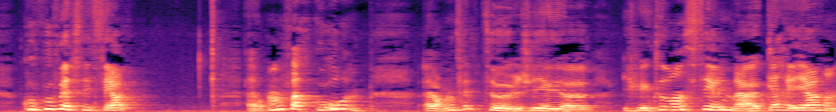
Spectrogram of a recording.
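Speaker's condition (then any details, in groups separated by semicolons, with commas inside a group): Multiple sclerosis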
